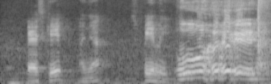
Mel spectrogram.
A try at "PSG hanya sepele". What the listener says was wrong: Nadanya kurang nyerang, Mas.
